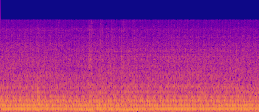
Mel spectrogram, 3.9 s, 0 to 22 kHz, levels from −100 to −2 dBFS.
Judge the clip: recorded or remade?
recorded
